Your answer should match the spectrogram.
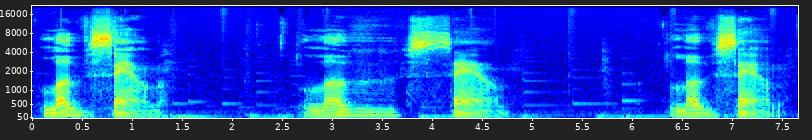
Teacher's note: we hear the V, we hear the S, and there's a clear separation between them. Even though there's not a stop in the sound, we clearly hear both sounds individually.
